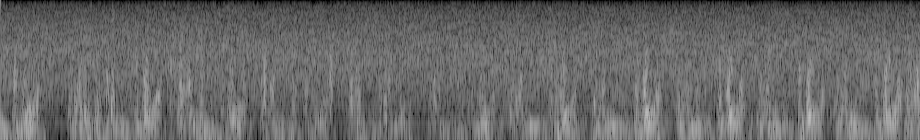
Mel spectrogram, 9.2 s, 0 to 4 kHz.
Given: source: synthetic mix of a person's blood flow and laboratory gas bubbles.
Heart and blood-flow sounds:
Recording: Doppler ultrasound of blood flow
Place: precordium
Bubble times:
no bubbles
From the record:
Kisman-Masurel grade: 000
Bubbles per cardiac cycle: 0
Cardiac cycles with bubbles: 0%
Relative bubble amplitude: no bubbles discernible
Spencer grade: 0 (complete lack of bubble signals)

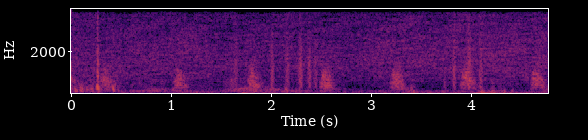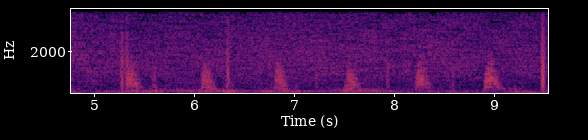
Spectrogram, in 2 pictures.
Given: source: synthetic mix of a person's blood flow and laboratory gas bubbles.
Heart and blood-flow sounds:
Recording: Doppler ultrasound of blood flow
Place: subclavian vein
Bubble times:
0.00-0.32 s: bubbles
0.39-0.50 s: bubbles
From the record:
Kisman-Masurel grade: 211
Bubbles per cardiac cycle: several, 3 to 8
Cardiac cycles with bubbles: 1 to 10%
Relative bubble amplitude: barely perceptible (0.100 to 0.250)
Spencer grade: 1 (occasional bubble signal discernible with the cardiac motion signal, with majority of cardiac periods free of bubbles)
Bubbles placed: anywhere in the cardiac cycle

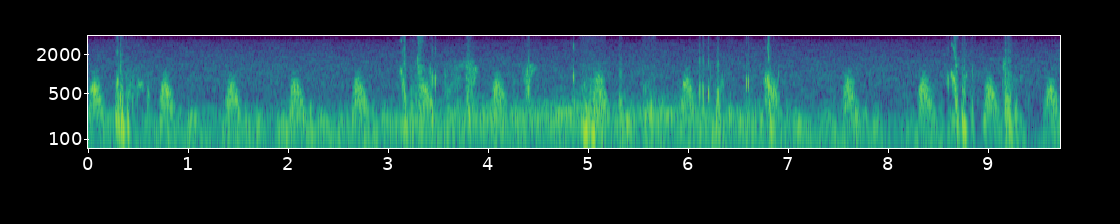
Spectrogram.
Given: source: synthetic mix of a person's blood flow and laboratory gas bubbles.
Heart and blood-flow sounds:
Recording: Doppler ultrasound of blood flow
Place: subclavian vein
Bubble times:
0.24-0.64 s: bubbles
3.10-3.52 s: bubbles
3.54-3.90 s: bubbles
4.11-4.52 s: bubbles
4.83-5.18 s: bubbles
5.30-5.36 s: bubbles
5.54-5.69 s: bubbles
6.09-6.46 s: bubbles
6.55-6.65 s: bubbles
6.74-6.91 s: bubbles
8.57-8.88 s: bubbles
9.13-9.43 s: bubbles
From the record:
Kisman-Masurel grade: 233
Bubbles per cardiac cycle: several, 3 to 8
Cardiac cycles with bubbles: 50 to 99%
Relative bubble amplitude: loud (0.450 to 0.775)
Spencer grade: 3 (all of the cardiac periods contain showers or single bubble signals, but not dominating or overriding the cardiac motion signals)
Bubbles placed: anywhere in the cardiac cycle

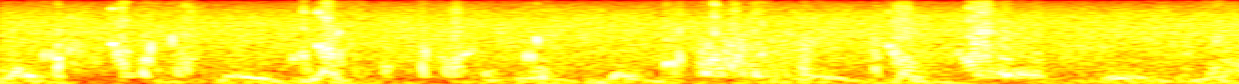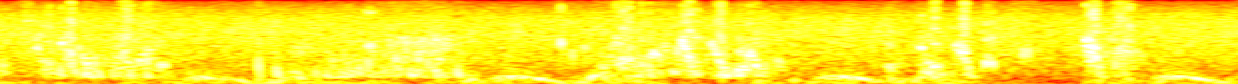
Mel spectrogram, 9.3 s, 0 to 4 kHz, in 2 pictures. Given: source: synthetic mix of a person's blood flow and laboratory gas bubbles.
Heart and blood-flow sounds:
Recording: Doppler ultrasound of blood flow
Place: precordium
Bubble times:
0.00-0.76 s: bubbles
1.05-1.37 s: bubbles
1.42-1.49 s: bubbles
1.54-1.86 s: bubbles
1.93-2.08 s: bubbles
2.46-3.08 s: bubbles
3.25-3.53 s: bubbles
3.56-3.92 s: bubbles
4.42-5.30 s: bubbles
5.57-6.46 s: bubbles
6.71-7.60 s: bubbles
7.95-8.40 s: bubbles
8.44-8.54 s: bubbles
8.67-8.96 s: bubbles
9.28-9.30 s: bubbles
From the record:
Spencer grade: 4 (maximum detectable bubble signal sounding continuously throughout systole and diastole of every cardiac period, and overriding the amplitude of the normal cardiac signals)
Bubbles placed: only in the low amplitude regions of the cardiac cycle

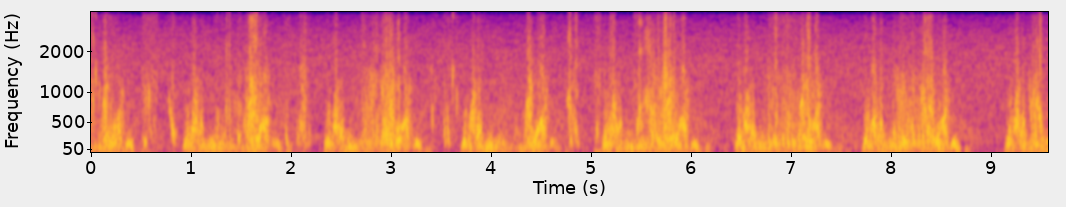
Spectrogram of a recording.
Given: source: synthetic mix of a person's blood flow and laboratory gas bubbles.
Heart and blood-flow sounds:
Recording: Doppler ultrasound of blood flow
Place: precordium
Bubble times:
0.00-0.27 s: bubbles
0.51-0.67 s: bubbles
0.76-0.90 s: bubbles
1.23-1.75 s: bubbles
1.92-2.01 s: bubbles
2.05-2.21 s: bubbles
2.71-3.14 s: bubbles
3.39-3.47 s: bubbles
3.51-3.70 s: bubbles
3.84-3.94 s: bubbles
4.75-4.89 s: bubbles
5.02-5.11 s: bubbles
5.16-5.28 s: bubbles
5.42-5.91 s: bubbles
6.75-7.29 s: bubbles
8.00-8.52 s: bubbles
9.36-9.58 s: bubbles
From the record:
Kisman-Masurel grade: 233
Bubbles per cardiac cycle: several, 3 to 8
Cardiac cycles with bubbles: 50 to 99%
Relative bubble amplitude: loud (0.450 to 0.775)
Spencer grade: 3 (all of the cardiac periods contain showers or single bubble signals, but not dominating or overriding the cardiac motion signals)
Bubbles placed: anywhere in the cardiac cycle

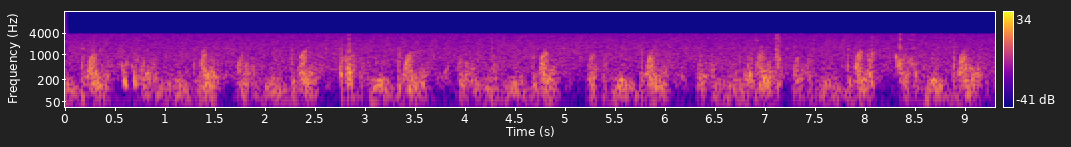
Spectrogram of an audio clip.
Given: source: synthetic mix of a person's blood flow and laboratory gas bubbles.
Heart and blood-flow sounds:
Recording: Doppler ultrasound of blood flow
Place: precordium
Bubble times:
0.15-0.40 s: bubbles
0.52-0.75 s: bubbles
2.71-2.89 s: bubbles
6.75-7.04 s: bubbles
7.08-7.18 s: bubbles
7.99-8.11 s: bubbles
8.28-8.52 s: bubbles
From the record:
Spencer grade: 2 (many but less than half of the cardiac periods contain bubble signals, singularly or in groups)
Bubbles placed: anywhere in the cardiac cycle

